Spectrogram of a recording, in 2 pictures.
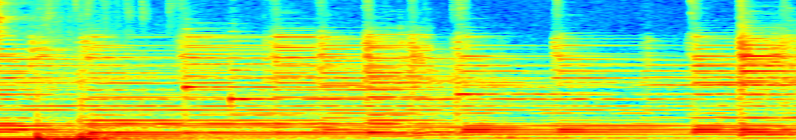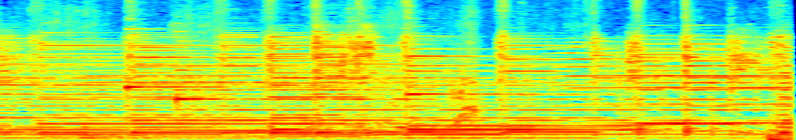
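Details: Gentle plucked and slide guitar music plays throughout with an uneven rhythm, and no snoring or other animal sound is heard.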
